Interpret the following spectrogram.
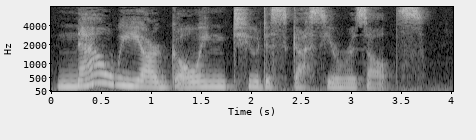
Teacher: Notice here we have a deletion of the G. We just hear the T.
